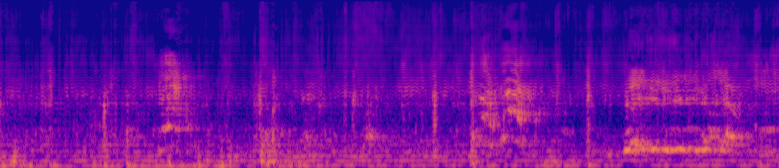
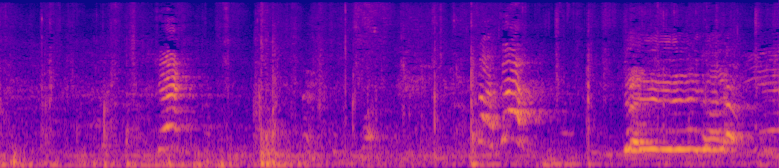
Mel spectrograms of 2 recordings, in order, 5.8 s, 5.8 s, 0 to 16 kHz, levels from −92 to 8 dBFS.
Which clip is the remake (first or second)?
first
